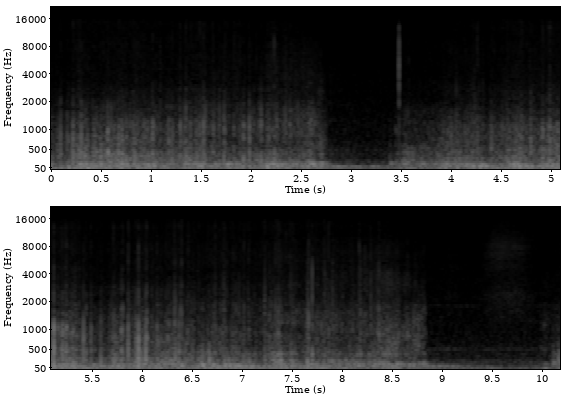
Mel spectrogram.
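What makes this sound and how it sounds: Long acrylic nails scratch a round grey foam windscreen on a microphone, making a dense, muffled, low rumbling crackle. The scratching runs almost continuously, with brief quieter gaps around the third second and near the end.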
